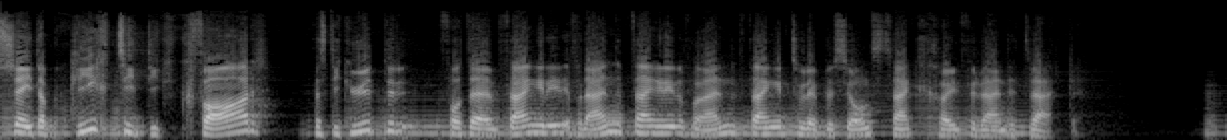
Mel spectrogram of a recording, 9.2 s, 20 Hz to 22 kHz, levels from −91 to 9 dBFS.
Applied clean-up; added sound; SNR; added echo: neural mask model RNNoise.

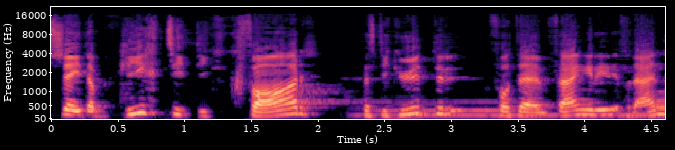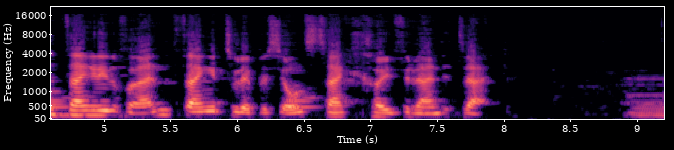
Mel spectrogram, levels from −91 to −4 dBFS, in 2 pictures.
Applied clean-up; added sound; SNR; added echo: classical method Wiener filter.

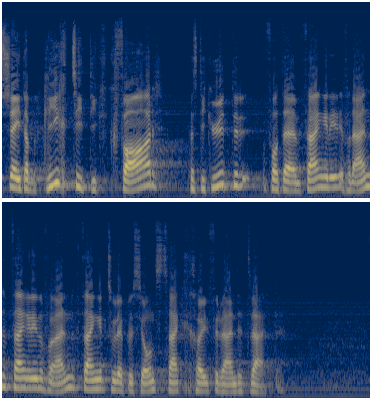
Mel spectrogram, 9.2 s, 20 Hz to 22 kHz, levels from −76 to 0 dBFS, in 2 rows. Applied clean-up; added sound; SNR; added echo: none; none; none; none.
